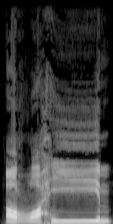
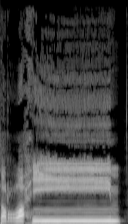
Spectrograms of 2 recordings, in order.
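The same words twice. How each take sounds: First: The word is said clearly, without nasal resonance. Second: The word is said with a nasal resonance. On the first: The speaker calls it right. "الرحيم وليس" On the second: The speaker calls it wrong. "عندك صوت من الأنف"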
